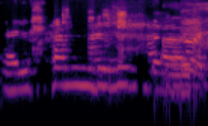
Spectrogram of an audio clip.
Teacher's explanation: Jadi kena sengaja pedaskan bunyi Ha pada Alhamdulillah.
